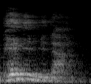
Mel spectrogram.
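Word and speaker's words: בן: 히브리어 아들은 벤입니다. 타고 다니는 벤이 아니라 벤이에요.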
